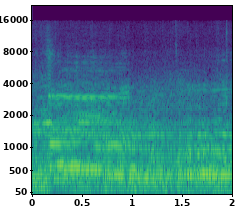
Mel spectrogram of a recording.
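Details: Sahiwal bull calves at a cattle market in Natore, Bangladesh, on 15 July 2025: a sustained low moo with layered harmonics runs under loud bargaining voices and market chatter.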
